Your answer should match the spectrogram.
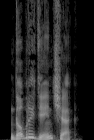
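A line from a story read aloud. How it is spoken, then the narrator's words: Pleasant female computer voice. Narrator (Russian): поздоровался рабочий компьютер приятным женским голосом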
